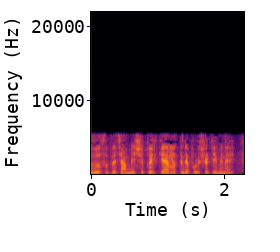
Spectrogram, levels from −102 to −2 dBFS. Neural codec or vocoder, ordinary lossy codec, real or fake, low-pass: none; none; real; 5.4 kHz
